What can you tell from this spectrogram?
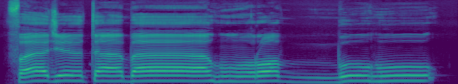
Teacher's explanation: را کو موٹا پڑھیں گے، را کے اوپر زبر ہے، اور ہا کو کھینچ کر پڑھیں گے، ہا کے اوپر الٹا پیش ہے۔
